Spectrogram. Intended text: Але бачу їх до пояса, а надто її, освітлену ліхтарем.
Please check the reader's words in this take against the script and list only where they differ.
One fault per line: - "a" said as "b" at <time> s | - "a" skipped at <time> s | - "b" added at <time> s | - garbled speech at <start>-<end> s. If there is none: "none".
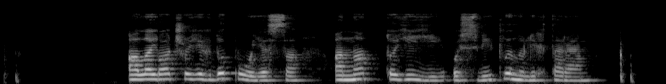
none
